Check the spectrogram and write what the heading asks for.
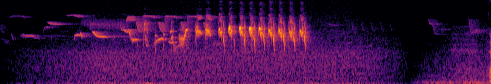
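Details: Lesser Whitethroat song, a bird of mature woodland, scrub and big hedgerows: a brief scratchy warble like a whitethroat's, then a dry, fast rattle of about a dozen identical high notes. A faint voice follows.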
